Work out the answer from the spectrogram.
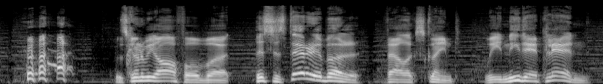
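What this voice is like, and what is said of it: Put-on French accent. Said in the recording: “I'm debating whether or not to do a French accent here. ... She's just Maurice Chevalier.”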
